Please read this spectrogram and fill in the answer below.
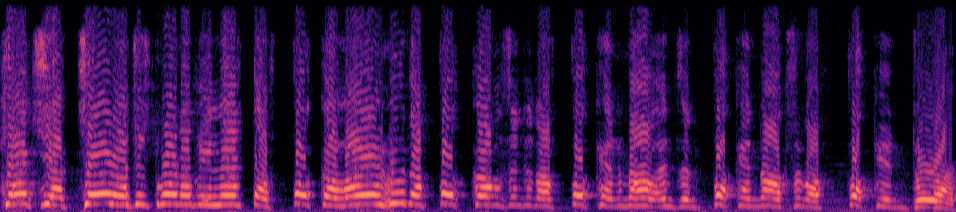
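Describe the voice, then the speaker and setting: A put-on character voice, gruff and high-pitched, at a moderate pace with music in the background. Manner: angry, hostile.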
